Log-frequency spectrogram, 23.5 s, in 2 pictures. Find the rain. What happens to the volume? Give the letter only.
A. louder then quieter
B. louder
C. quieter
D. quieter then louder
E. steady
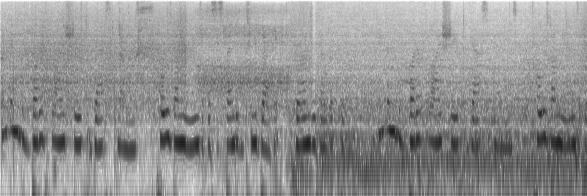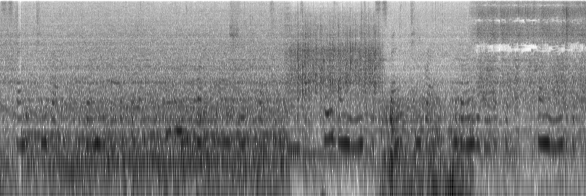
B.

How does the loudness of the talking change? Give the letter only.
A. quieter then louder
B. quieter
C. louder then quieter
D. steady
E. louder
D.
